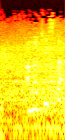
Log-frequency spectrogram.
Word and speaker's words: Amatista: name right how do you say it Jen a matista amatista we figured it out it is a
